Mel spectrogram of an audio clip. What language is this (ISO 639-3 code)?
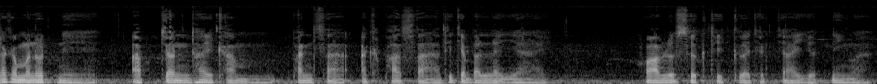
tha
